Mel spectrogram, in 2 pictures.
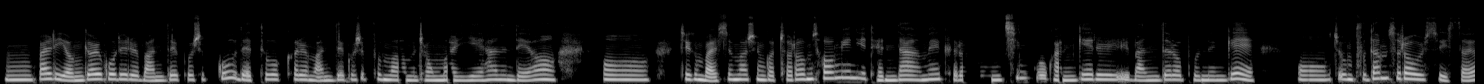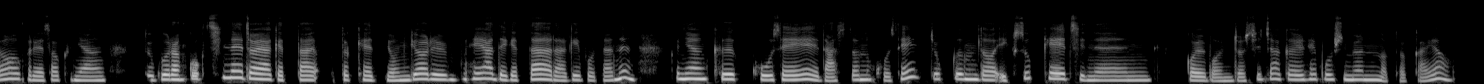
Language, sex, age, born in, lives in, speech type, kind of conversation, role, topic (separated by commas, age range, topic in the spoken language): Korean, female, 35-39, South Korea, Germany, conversation, advice, advisor, 타지에서 외로울 때 사람들과 어떻게 사회적 연결을 만들 수 있을까요?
